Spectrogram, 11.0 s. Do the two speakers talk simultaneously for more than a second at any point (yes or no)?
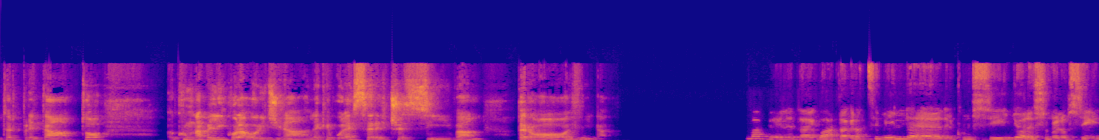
no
